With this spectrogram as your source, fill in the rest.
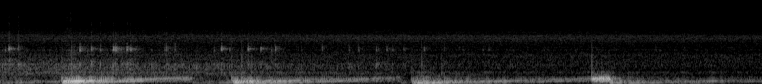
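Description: A small electronic device gives out low, buzzing tones that swell in suddenly and slowly rise in pitch, again and again.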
